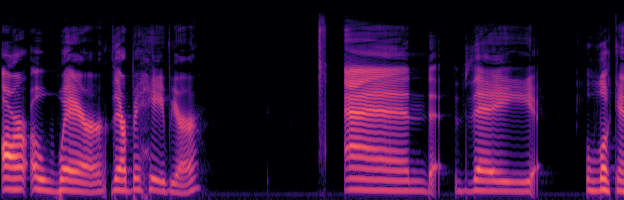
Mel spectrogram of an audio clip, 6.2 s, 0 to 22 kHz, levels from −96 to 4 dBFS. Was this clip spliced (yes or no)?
yes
